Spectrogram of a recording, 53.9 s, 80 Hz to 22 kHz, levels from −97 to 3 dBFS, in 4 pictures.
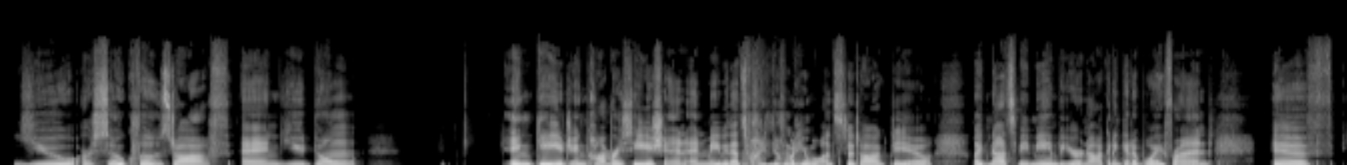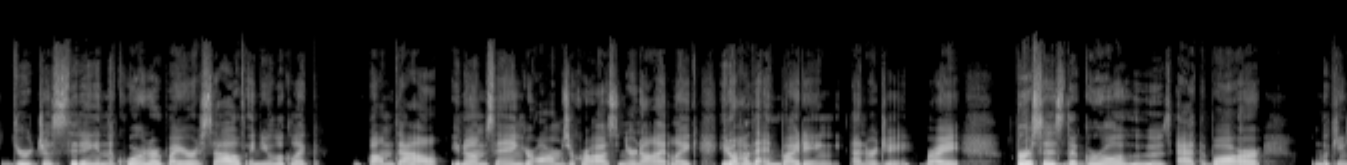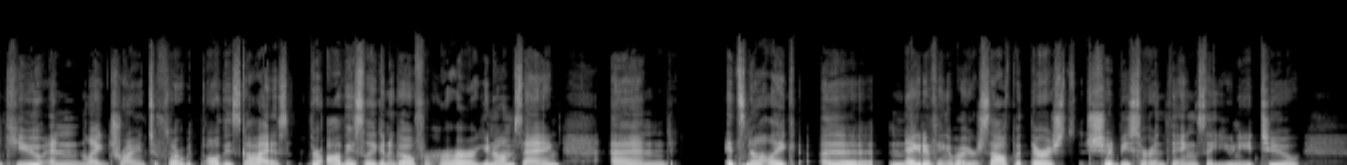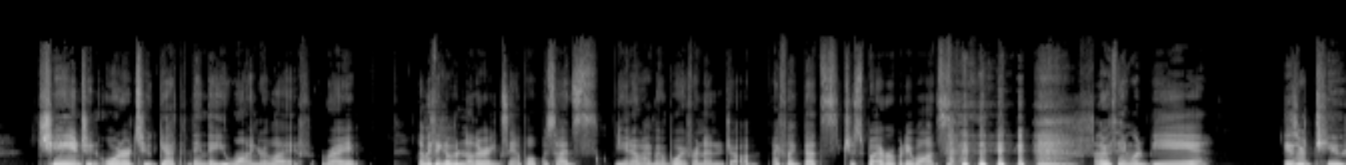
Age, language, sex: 20-39, English, female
